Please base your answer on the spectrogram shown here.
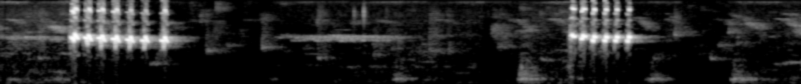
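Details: Female sooty-headed bulbul calling to draw the male into answering. Two quick bursts of about seven harsh, evenly pulsed notes, roughly three seconds apart, with soft low thumps between them.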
